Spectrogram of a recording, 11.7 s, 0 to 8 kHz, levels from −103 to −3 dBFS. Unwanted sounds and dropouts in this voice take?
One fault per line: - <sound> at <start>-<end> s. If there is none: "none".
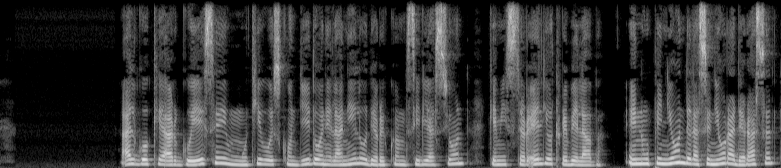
none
